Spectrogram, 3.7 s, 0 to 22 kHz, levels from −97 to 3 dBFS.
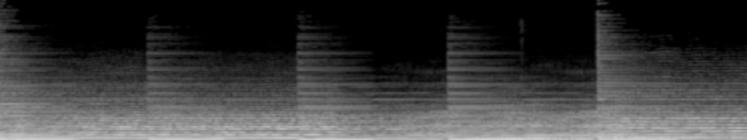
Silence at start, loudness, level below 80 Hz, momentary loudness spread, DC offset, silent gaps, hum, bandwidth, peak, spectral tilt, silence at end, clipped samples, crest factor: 0 s; -20 LUFS; -54 dBFS; 3 LU; under 0.1%; none; none; 9.6 kHz; -6 dBFS; -6.5 dB/octave; 0 s; under 0.1%; 14 dB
